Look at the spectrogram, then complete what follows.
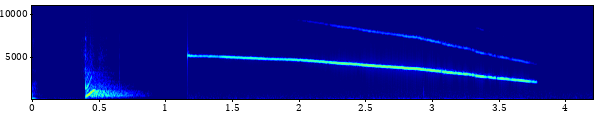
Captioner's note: Cartoon sound of Wendy falling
